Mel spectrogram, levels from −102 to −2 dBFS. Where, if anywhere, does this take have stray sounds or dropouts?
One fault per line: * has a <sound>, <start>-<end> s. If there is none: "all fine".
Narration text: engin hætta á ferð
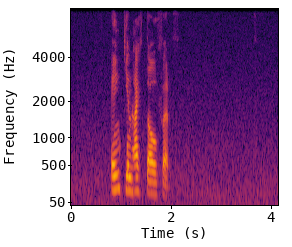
all fine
